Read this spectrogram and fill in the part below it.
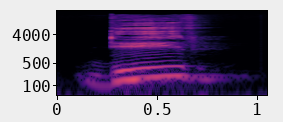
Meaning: expensive
- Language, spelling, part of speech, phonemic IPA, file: Afrikaans, duur, adjective, /dyr/, LL-Q14196 (afr)-duur.wav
